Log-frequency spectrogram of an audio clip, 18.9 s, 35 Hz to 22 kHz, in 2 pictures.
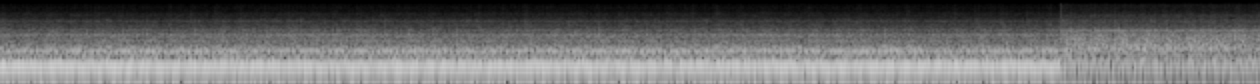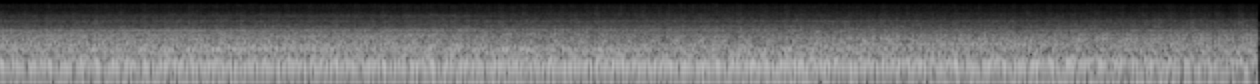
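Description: Caterpillar D6H bulldozer's six-cylinder diesel engine idling steadily. About eight seconds in, the sound changes abruptly and becomes slightly quieter and rougher.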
